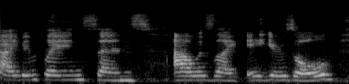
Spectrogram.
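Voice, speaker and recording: In a Puerto Rican accent, a woman speaks at a medium pitch with a bright, sharp tone. Her pace is fairly slow. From Puerto Rico. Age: 20s. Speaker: professional volleyball player. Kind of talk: casual chat. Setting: livestream.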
